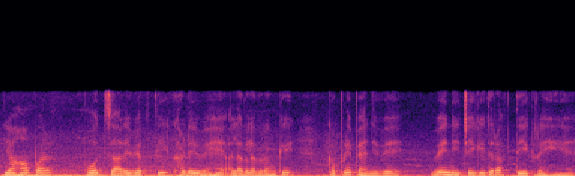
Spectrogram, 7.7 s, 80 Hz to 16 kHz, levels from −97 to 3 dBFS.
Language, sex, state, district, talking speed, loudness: Hindi, female, Maharashtra, Mumbai Suburban, 170 wpm, -15 LUFS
